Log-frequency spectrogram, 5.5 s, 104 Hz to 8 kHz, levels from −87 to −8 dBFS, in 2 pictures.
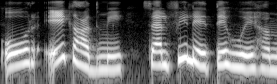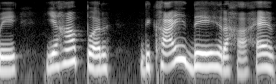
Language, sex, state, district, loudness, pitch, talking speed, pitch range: Hindi, female, Himachal Pradesh, Shimla, -12 LUFS, 255 Hz, 140 wpm, 225-305 Hz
